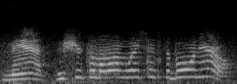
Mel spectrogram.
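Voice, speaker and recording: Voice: very high-pitched, animated, fast, bright, forceful tone, slight background noise, full character voice, poor audio. A performer playing an eager, inquisitive young boy assistant in a 1950s science fiction serial. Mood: curious, amazed. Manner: wide-eyed questioning, dutiful repeating of orders.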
